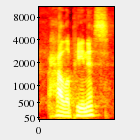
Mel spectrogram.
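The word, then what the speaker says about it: jalapeño: __ ] shoot myself 35 minutes it's a jalapeno and all she's done is cut jalapenos holy crap jalapenos pinots pinots it sounds like you're saying peanuts i can't do that that's terrible jalapenos yeah that's what it sounds like oh god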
